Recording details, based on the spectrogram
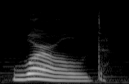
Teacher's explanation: Se você não pronunciar o L, fica word, que é palavra.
